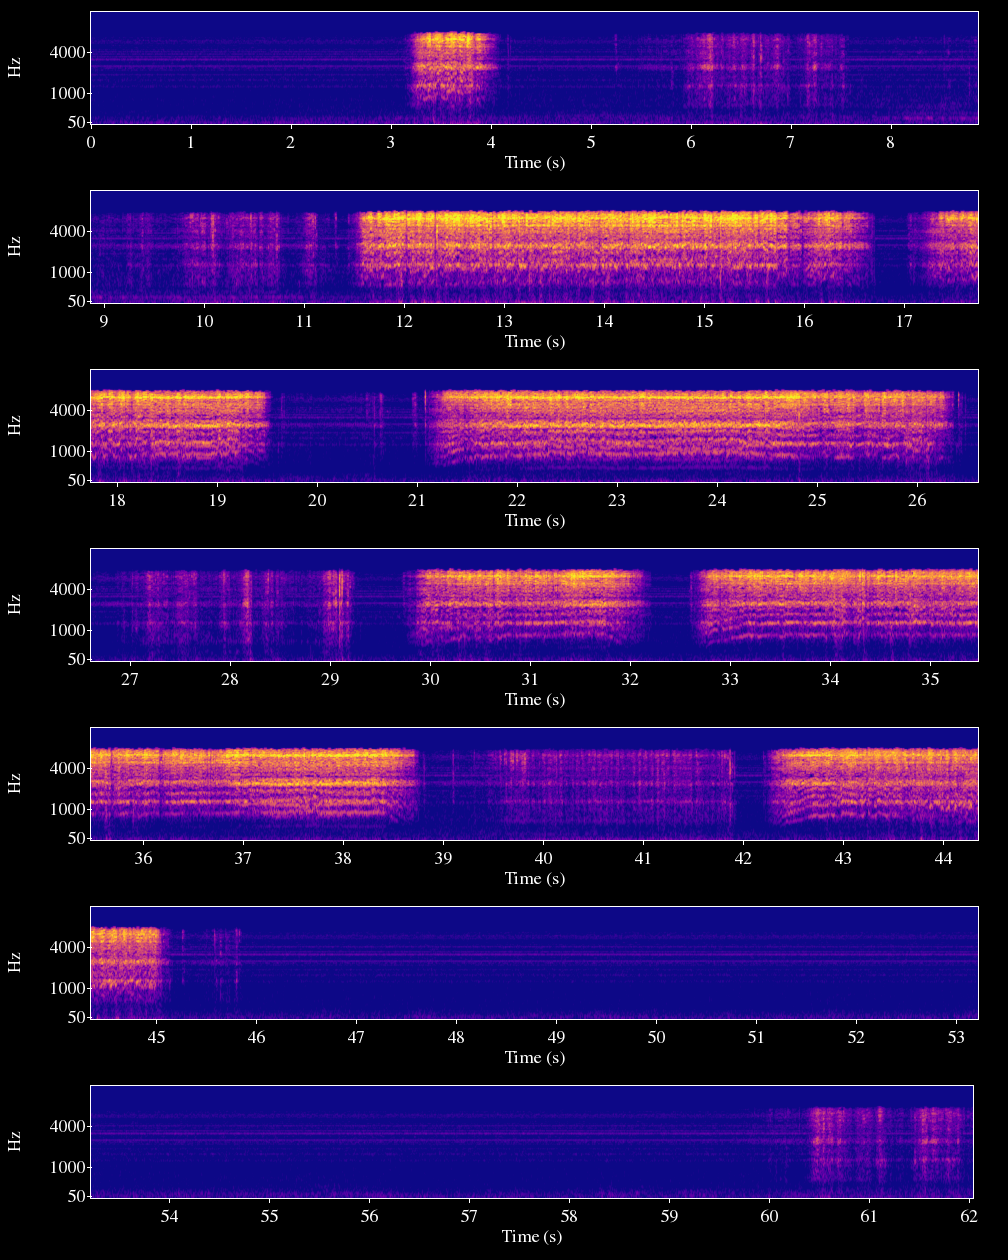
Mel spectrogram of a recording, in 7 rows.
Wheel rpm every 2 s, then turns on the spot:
0, 40, 10, 10, 10, 50, 150, 130, 60, 40, 50, 110, 100, 20, 30, 80, 70, 120, 110, 30, 30, 90, 50, 0, 0, 0, 0, 0, 0, 0, 20.
6-10 18-20 26-28 38-40 60-62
